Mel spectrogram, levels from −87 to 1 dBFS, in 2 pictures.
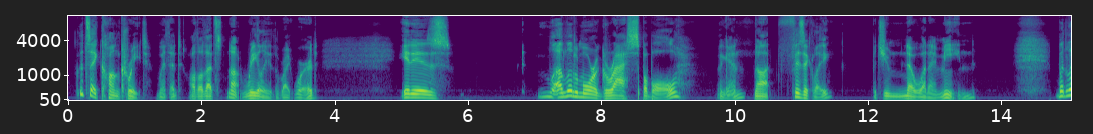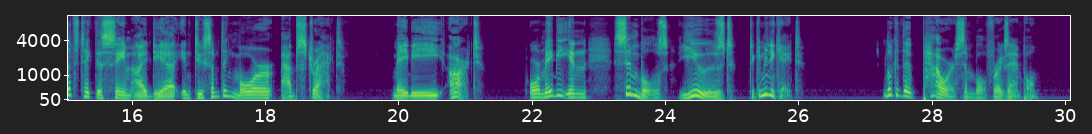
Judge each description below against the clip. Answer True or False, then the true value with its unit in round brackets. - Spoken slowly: True (105 wpm)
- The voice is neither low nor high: False (120 Hz)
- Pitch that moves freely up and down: True (8.3 semitones)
